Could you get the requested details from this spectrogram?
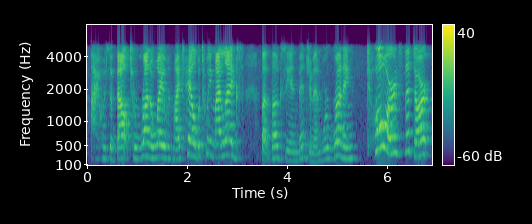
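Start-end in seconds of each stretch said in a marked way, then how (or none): none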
